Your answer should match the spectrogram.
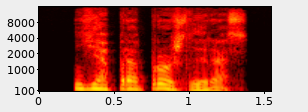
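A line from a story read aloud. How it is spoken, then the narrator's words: Male whisper. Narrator (Russian): шепнул он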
